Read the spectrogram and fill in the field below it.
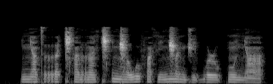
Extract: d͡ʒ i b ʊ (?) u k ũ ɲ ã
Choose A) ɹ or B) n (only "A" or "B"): A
